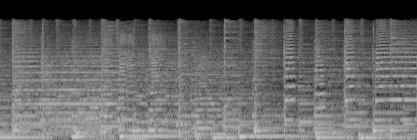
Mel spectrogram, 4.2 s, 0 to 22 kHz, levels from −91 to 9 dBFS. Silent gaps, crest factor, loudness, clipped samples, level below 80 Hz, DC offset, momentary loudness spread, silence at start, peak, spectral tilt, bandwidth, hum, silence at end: none; 16 dB; -19 LUFS; under 0.1%; -32 dBFS; under 0.1%; 3 LU; 0 s; -4 dBFS; -4.5 dB/octave; 13 kHz; none; 0 s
